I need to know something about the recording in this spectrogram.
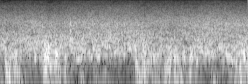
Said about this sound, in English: He's calm in the middle of the storm. It's pitch black outside, raining, and the wind's howling. Wow.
